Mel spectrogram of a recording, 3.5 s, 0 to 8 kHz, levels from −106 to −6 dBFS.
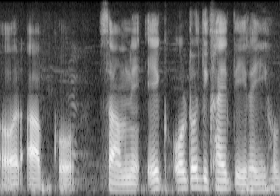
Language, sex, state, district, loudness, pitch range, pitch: Hindi, male, Uttarakhand, Tehri Garhwal, -18 LUFS, 100-130 Hz, 105 Hz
